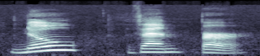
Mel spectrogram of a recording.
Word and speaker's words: November: sept 오버에서 봤었죠 자 no vember 발음해 볼게요 November 강세 어디에 있나요 nober이 부분에 있죠 한 번 더 해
